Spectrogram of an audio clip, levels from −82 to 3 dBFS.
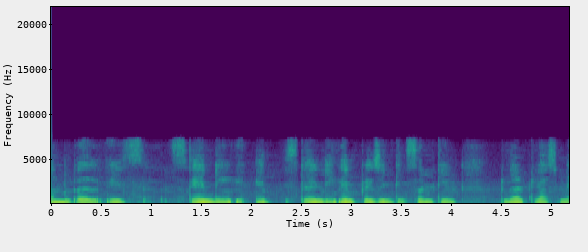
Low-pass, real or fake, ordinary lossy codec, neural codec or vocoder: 7.2 kHz; fake; Opus, 64 kbps; codec, 44.1 kHz, 2.6 kbps, DAC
